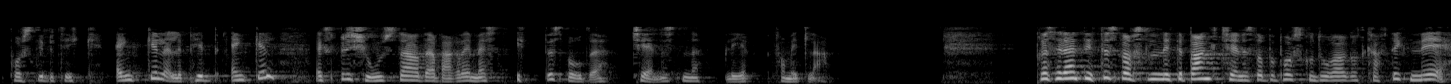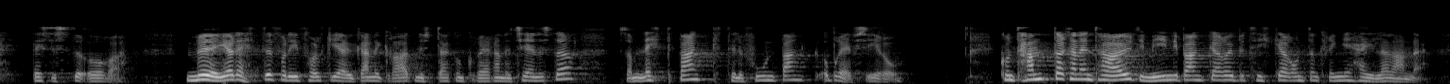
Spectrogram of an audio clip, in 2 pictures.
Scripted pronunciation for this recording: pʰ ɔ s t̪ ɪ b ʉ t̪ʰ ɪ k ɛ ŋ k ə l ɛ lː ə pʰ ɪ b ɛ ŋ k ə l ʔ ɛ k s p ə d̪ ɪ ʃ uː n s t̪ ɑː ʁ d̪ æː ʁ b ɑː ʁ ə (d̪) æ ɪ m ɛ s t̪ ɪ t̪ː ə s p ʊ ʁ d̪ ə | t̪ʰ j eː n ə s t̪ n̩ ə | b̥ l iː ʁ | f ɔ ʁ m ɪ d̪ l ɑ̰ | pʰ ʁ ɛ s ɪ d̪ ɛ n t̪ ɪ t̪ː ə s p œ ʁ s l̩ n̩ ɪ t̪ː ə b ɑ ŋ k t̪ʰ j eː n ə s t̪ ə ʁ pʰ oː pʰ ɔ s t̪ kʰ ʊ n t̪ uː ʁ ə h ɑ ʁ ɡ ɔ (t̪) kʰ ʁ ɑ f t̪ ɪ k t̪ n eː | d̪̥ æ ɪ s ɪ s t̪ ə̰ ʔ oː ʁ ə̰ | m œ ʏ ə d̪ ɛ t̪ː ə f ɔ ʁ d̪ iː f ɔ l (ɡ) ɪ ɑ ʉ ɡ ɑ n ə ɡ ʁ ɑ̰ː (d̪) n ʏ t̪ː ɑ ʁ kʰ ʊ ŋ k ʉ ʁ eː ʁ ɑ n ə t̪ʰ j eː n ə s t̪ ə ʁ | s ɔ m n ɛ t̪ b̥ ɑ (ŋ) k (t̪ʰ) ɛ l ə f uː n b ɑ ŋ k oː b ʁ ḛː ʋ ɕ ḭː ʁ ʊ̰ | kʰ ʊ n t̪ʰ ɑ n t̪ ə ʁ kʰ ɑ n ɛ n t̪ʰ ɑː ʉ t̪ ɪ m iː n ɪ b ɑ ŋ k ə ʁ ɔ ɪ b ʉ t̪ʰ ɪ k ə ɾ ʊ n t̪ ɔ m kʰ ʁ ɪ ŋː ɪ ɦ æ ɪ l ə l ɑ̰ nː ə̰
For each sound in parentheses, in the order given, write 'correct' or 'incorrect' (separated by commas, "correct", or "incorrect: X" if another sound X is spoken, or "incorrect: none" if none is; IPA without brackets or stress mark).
correct, correct, incorrect: k, correct, correct, correct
